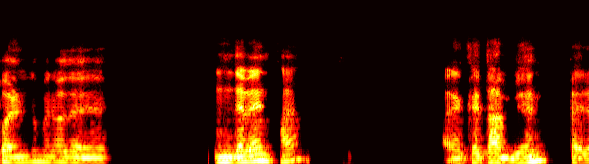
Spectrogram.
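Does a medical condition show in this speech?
Yes: cerebral palsy.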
